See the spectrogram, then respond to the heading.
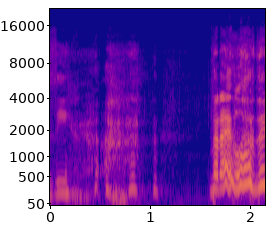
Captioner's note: chuckles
